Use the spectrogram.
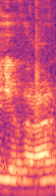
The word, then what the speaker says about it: Yvonne: Yvonne, I say Yvonne. Yeah. Well, how you pronounce it? Yvonne. No, it's not E. It's I y.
